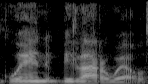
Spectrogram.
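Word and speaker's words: Gwinn-Villaroel: but it is pronounced well so it's actually pronounced Gwen bilateruel so if you get close to that I'm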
